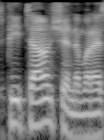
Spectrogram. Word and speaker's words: Townshend: When you say Shen, you don't add an H. It's just, you pronounce it like Townshend, you know.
